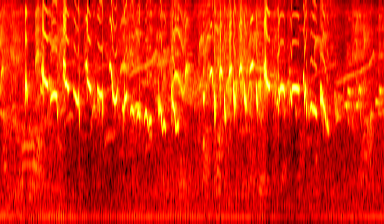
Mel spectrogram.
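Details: Calling a rival, an oriental magpie-robin pours out a continuous stream of loud whistled slurs, chips and buzzy notes, rising and falling in quick succession over a steady low hum.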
